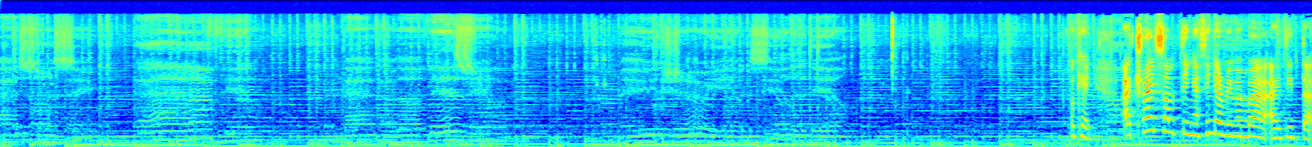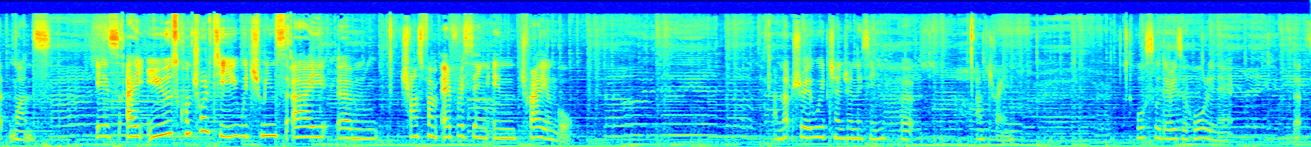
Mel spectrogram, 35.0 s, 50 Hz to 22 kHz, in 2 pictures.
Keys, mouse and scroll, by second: 4.4-7.6 middle drag, 9.6 middle click, 10.7 a, 11.2 a, 12.8 ctrl+t, 16.9 middle click, 29.2 middle click, 29.7-31.7 middle drag, 31.9 middle click, 32.5 Tab, 33.0 middle click, 33.5 Tab, 34.6-34.9 middle drag.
